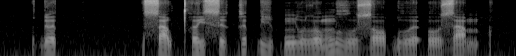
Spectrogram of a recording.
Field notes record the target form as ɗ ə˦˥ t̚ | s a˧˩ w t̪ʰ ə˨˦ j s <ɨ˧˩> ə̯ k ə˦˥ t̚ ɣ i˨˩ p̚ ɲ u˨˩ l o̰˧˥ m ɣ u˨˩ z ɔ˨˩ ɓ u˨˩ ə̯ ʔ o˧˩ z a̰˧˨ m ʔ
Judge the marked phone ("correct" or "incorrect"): incorrect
